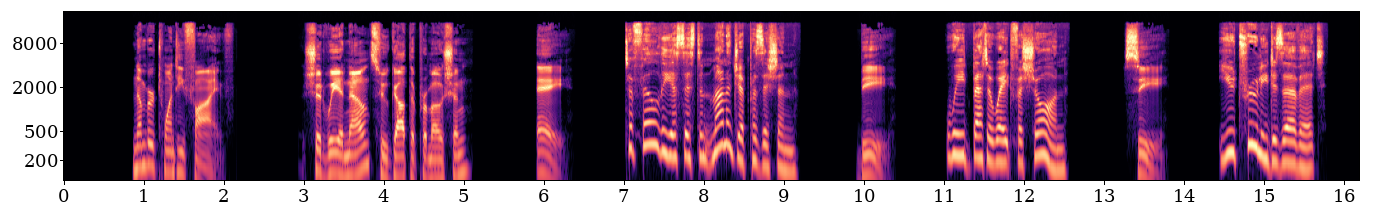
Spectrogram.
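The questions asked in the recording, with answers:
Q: Should we announce who got the promotion?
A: B: We'd better wait for Sean.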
